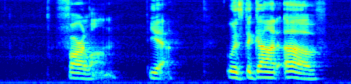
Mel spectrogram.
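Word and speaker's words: Fharlanghn: I know how to pronounce this, but I always get it wrong. Farlon.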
